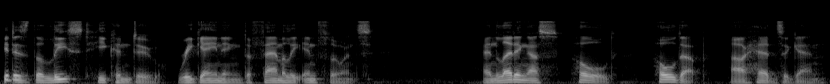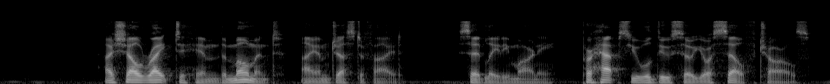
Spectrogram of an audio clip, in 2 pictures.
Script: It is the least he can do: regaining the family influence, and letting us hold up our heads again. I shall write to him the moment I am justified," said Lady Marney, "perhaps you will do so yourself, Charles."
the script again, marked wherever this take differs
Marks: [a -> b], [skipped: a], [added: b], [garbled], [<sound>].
It is the least he can do: regaining the family influence, and letting us hold [added: hold] up our heads again. I shall write to him the moment I am justified," said Lady Marney, "perhaps you will do so yourself, Charles."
